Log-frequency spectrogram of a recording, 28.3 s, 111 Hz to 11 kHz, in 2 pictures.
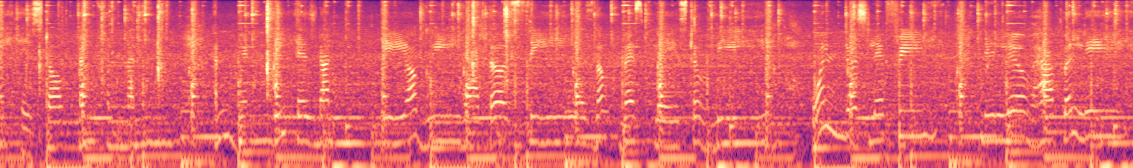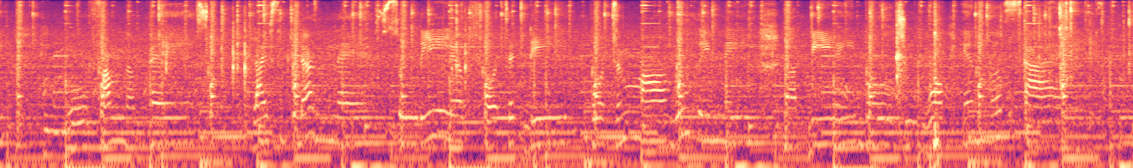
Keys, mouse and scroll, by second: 0.2 right click, 0.4 scroll down 1, 1.0 click, 1.2 scroll up 1, 1.3 right click, 1.7 click, 2.0 right click, 2.8 shift+scroll up 1, 3.1 shift+click, 3.3 shift+scroll down 1, 3.5-5.4 right drag, 5.4 scroll up 1, 5.7 click, 5.9 scroll down 1, 6.1 right click, 6.5 Delete, 6.6 scroll down 1, 6.8 scroll up 1, 7.0 right click, 7.4 click, 7.9 right click, 8.9 click, 9.2 right click, 9.9 scroll up 1, 10.6 click, 11.4 right click, 11.8 scroll up 1, 12.0 right click, 12.3 middle click, 12.4-13.3 scroll up 1, 13.3 click, 13.7 scroll down 1, 13.8 right click, 14.6 click, 16.6 scroll down 1, 16.7 right click, 17.0 Escape, 17.3 click, 17.7 right click, 18.6 click, 18.8-19.3 scroll up 1, 19.3 right click, 19.7 scroll down 1, 19.8 Escape, 19.9 scroll up 1, 20.0 right click, 20.4 click, 20.8 scroll up 1, 21.0 right click, 21.7 click, 22.8 scroll down 1, 22.9 right click, 24.3 click, 24.7 scroll down 1, 24.9 scroll up 1, 25.0 right click, 26.3 click, 26.7 scroll up 1, 26.9 right click, 27.4 Return, 27.6 scroll up 1, 28.1-28.3 scroll down 1.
